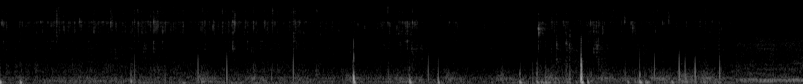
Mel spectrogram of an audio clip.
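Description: LG T1084WFES5A top-loading washing machine taking in water, a faint trickle and splash into the tub, with scattered drips and small clicks over a low hum.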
